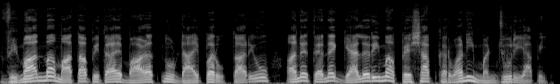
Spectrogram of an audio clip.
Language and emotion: Gujarati, disgusted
